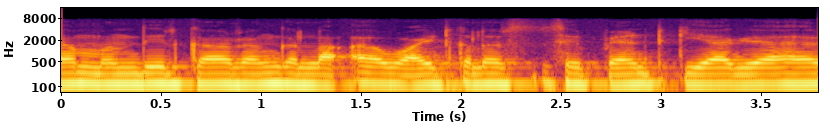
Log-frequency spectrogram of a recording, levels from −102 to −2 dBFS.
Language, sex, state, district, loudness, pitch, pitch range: Hindi, male, Jharkhand, Deoghar, -13 LUFS, 115 Hz, 115-120 Hz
